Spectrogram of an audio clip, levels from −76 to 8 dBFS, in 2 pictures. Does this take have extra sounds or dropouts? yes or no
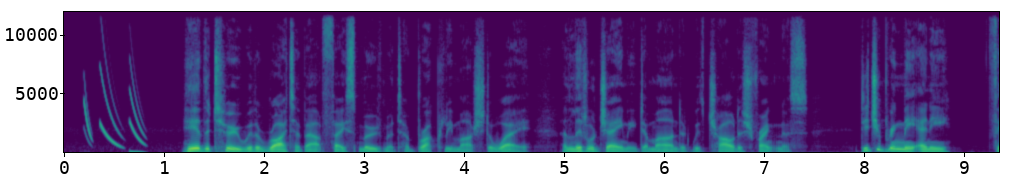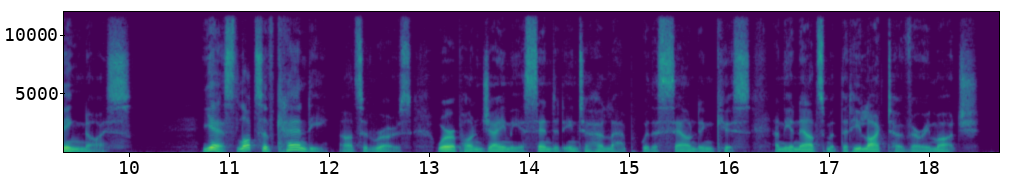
yes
